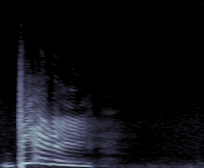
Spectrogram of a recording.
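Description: An elderly woman laughs loudly and exclaims nearby.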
